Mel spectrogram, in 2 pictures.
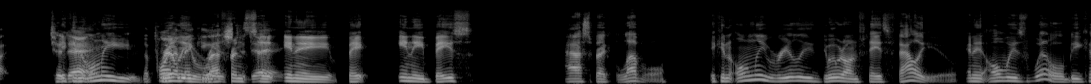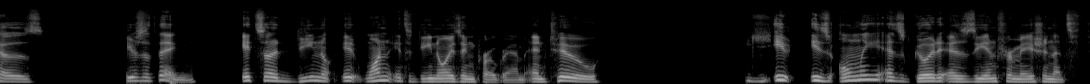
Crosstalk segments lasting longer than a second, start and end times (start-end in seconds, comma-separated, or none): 0.6-2.9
